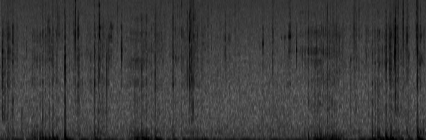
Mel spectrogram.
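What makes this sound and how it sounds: A solid pink bar of soap, held in the hand, is carved and scraped with a utility-knife blade as chunks break off. The clip is a quiet, steady run of dry, crisp scraping and sharp little clicks and crackles, with brief bright snaps over a low, soft rumble.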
